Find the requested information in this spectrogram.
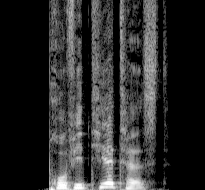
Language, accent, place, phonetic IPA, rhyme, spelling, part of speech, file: German, Germany, Berlin, [pʁofiˈtiːɐ̯təst], -iːɐ̯təst, profitiertest, verb, De-profitiertest.ogg
- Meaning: inflection of profitieren: 1. second-person singular preterite 2. second-person singular subjunctive II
